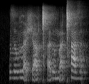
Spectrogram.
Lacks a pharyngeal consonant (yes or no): yes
